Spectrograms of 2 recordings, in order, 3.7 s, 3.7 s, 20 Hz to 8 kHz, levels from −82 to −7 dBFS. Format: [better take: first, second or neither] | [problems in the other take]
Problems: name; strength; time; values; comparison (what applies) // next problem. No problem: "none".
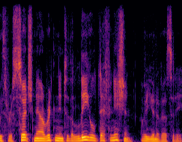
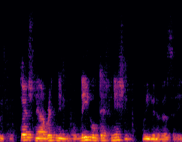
first | noise reduction (neural mask model DeepFilterNet 3)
